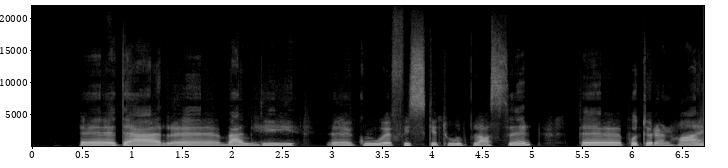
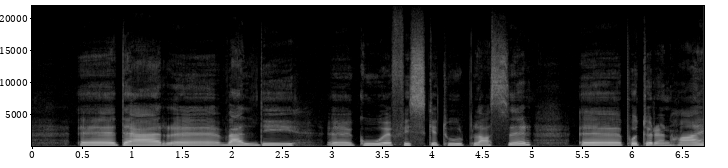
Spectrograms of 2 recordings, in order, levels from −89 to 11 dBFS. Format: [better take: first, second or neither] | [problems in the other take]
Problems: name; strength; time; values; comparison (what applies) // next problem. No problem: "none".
second | noise reduction (neural mask model DeepFilterNet 3)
